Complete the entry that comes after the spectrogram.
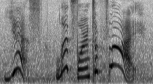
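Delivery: a tiny bird squeaking with excitement; Fluff the bird. A narrator's reading. Fluff urging her friends, high bird voice. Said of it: "Fluff said".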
